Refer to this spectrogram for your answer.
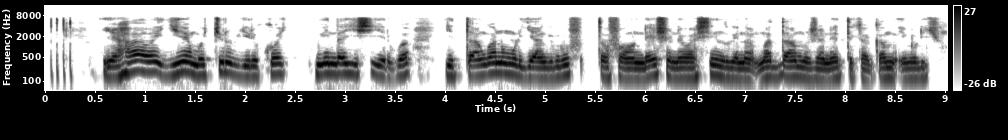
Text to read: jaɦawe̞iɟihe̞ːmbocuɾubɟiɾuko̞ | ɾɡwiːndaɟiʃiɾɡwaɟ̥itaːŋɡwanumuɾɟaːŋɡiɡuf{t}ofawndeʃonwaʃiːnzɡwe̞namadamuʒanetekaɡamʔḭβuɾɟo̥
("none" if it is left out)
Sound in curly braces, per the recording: t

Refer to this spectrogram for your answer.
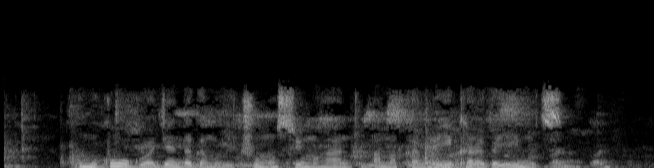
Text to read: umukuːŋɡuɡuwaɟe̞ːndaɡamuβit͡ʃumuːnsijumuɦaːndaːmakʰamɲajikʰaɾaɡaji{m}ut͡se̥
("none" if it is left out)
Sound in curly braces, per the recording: m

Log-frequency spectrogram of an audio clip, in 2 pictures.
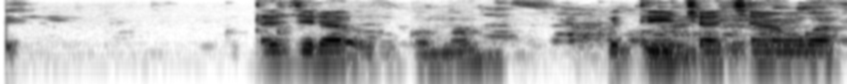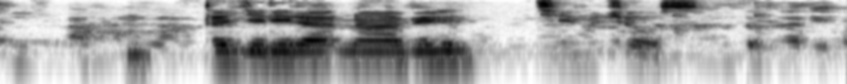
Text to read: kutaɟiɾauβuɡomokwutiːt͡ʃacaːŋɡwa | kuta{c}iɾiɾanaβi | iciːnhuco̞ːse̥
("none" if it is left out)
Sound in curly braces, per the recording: ɟ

